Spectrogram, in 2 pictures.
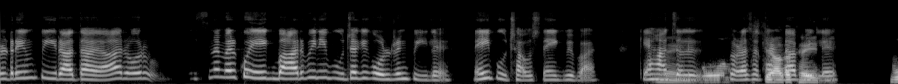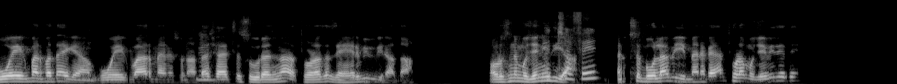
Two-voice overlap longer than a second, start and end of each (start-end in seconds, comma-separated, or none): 6.5-8.4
